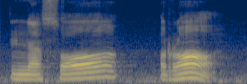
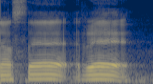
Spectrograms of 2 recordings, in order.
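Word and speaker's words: نصارى: میشه تعبیر اینطور میشه و نصا را نصا را نمیگیم نصر نصا را دهان به سمت بالا پر میشه به سمت بالا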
